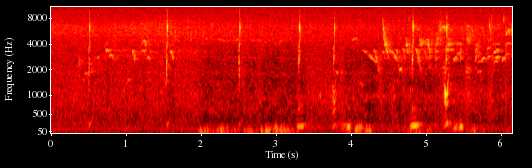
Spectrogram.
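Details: A male American bittern gives his mating call while displaying: deep, gulping, pump-like booms, several low hollow notes about a second apart, while small birds chirp faintly in the background.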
